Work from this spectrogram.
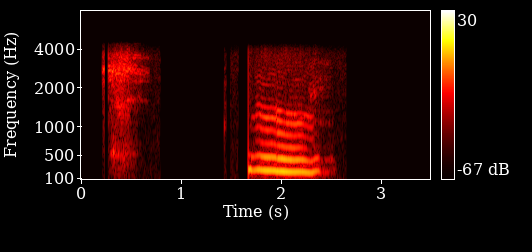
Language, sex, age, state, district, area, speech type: Santali, female, 30-45, West Bengal, Birbhum, rural, conversation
